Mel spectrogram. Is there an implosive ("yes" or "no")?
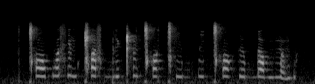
yes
